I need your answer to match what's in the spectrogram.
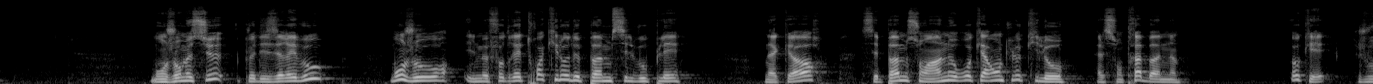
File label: Conversation, French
